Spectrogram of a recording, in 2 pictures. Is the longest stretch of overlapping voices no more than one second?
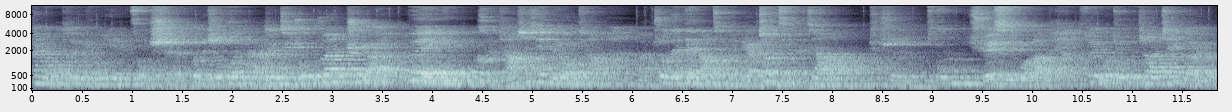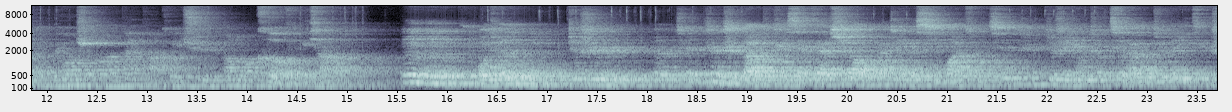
No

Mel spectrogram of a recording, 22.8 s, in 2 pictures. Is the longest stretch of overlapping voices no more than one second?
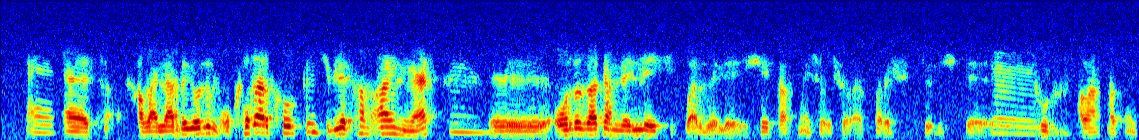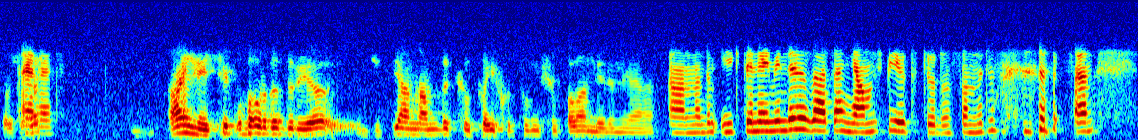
Yes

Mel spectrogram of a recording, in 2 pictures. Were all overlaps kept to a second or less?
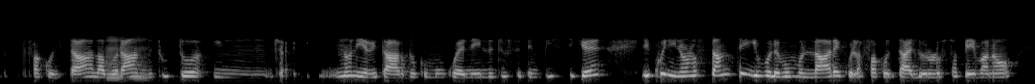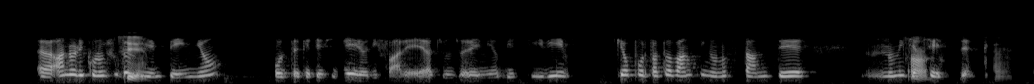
Yes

